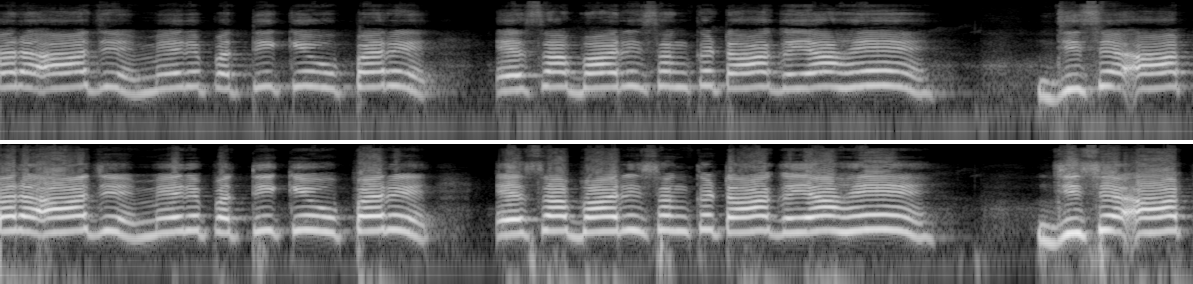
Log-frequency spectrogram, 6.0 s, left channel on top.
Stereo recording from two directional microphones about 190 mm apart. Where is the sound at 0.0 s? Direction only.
45° right (ahead or behind).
